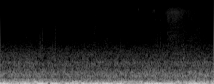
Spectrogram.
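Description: Steady, mostly low-pitched road and engine noise inside the cabin of a 2020 Fiat Egea sedan with a 1.6 Multijet diesel, cruising at a constant speed.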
